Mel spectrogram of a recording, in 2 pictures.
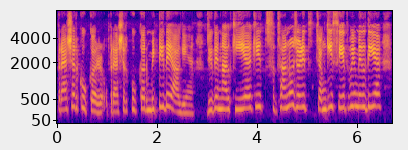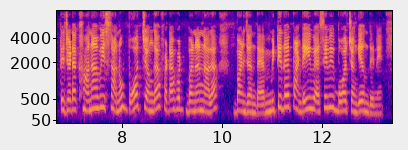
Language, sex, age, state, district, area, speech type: Punjabi, female, 30-45, Punjab, Mohali, urban, spontaneous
